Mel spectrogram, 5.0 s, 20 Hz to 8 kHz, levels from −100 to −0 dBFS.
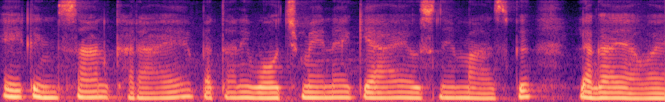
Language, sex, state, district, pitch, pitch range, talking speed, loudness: Hindi, female, Chandigarh, Chandigarh, 160 Hz, 155-170 Hz, 170 wpm, -16 LUFS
